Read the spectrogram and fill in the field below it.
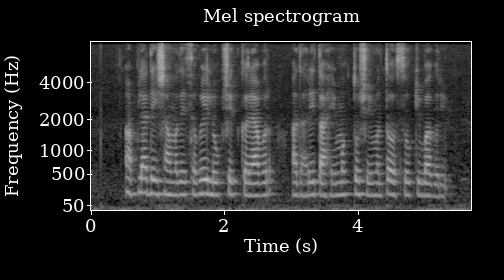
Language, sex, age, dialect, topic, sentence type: Marathi, female, 25-30, Northern Konkan, agriculture, statement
